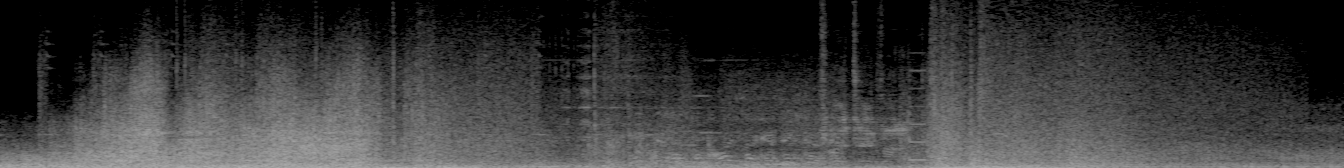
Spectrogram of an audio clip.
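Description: Shells crash into water with loud splashes.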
